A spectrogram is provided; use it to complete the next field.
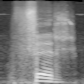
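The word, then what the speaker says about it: für: If we see 2 dots on the U, it is pronounced as Y. I. Okay, example, FU, 2 double dots R, fir, which means for.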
